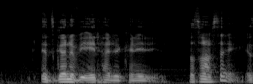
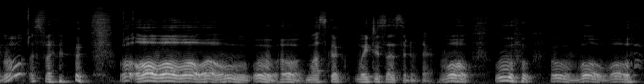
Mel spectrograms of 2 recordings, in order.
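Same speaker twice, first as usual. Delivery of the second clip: loud, high startled whoa, whoa; excited whoas; 3 semitones higher, 6 dB louder than usual. Retold or imitated. Streamer reenacting a keyboard slip, yelping whoa. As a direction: yelp at a too-sensitive key. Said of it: "I'm just like".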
